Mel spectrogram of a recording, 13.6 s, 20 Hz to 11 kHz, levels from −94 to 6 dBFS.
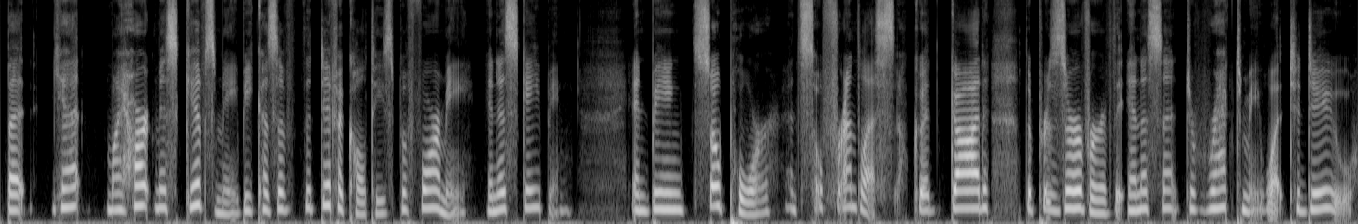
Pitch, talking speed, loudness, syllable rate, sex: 235 Hz, 145 wpm, -21 LUFS, 4.4 syllables/s, female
